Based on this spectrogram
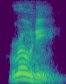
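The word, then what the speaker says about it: Roni: runes we see here they spell in our alphabet r o n i phonetically that's my christian name rooney it's also my welsh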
